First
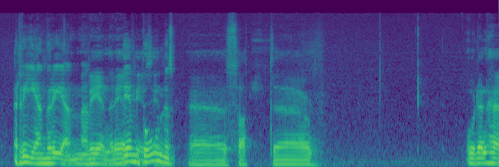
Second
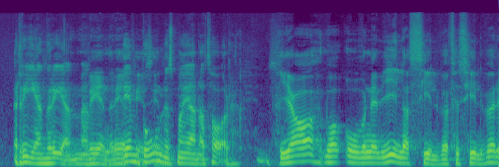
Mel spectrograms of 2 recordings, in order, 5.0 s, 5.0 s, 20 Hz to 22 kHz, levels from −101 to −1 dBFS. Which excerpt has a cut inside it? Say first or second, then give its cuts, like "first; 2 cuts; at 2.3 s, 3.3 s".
first; 1 cut; at 1.8 s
